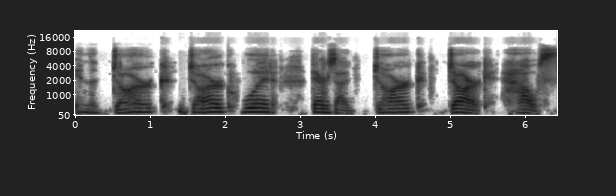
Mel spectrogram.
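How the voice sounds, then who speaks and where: Whispering in a put-on character voice, the speaker goes at a very slow pace. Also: woman. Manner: spooky whispering.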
